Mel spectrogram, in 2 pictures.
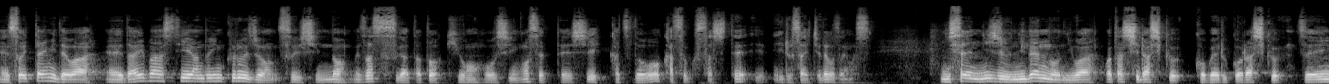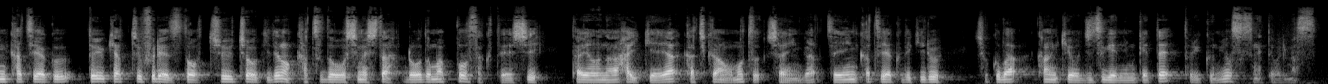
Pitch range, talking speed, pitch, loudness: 110-145 Hz, 350 characters per minute, 120 Hz, -17 LUFS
